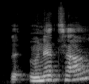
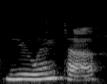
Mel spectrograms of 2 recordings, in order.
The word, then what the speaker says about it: Uinta: The Unita? Nope. Unta? Uinta. You win. The Uinta? Uinta. Uinta? Mm-hmm. I'm saying it like you. Mm-hmm. Inta? Okay. Yeah. You in top. Uinta? Uinta! Winter.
